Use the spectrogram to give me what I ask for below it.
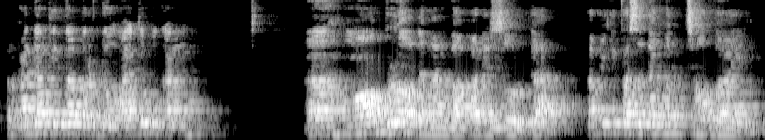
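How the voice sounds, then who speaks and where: A man's voice: high voice, recorded from a distance. Preaching man in an echoey church hall. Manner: lively preaching with frequent asides to the congregation; jokey, acts out short voices of congregants. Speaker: pastor. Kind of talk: sermon.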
